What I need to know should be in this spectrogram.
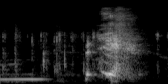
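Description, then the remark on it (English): A single loud sneeze bursts out with a sharp breathy blast, preceded by a short hum and a few soft murmured sounds. “Bless you.”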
